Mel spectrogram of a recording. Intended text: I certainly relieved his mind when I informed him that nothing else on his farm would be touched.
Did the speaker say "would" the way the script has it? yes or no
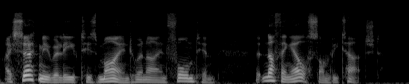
no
